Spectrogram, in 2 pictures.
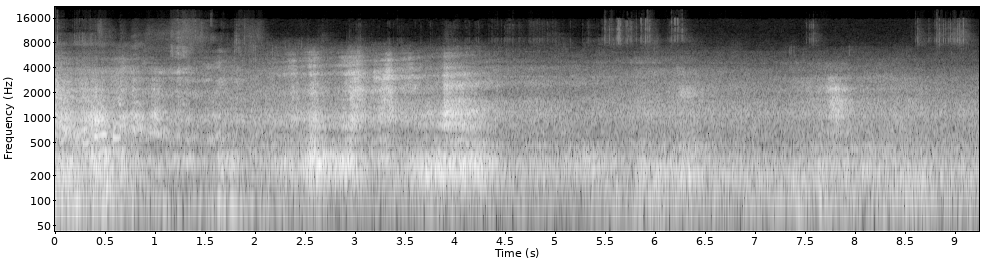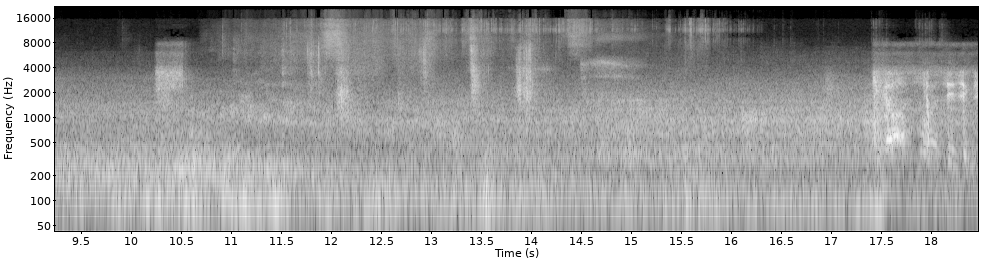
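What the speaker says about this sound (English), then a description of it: "Sydney to Melbourne service VA886 on the Boeing 737-800, registered as VHVUT, has begun its takeoff roll" A Virgin Australia Boeing 737-800 begins its takeoff roll at Sydney Airport, a broad engine roar heard from a distance that swells and then fades, with scattered outdoor noise and occasional voices.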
